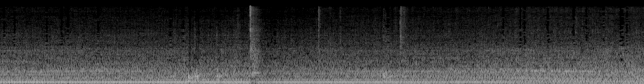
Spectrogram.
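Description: Steady low hum of a diesel pusher motorhome's engine idling, heard from inside the coach through the floor. A sharp click about two and a half seconds in and a fainter one near four seconds.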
